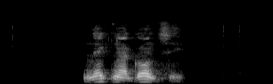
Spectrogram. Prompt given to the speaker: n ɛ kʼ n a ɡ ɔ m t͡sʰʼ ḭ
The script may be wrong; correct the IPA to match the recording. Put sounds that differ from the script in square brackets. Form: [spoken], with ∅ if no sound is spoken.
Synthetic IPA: n ɛ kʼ n a ɡ ɔ [n] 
